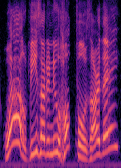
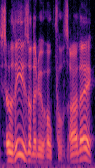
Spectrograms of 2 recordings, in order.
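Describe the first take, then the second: First: High, loud radio announcer hero; All Might voice. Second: All Might voice. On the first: Acted. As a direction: boom it like a radio host. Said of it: "radio mic voice for All Might". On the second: Shown as a demonstration. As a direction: lower hero voice. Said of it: "You gotta go deeper".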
